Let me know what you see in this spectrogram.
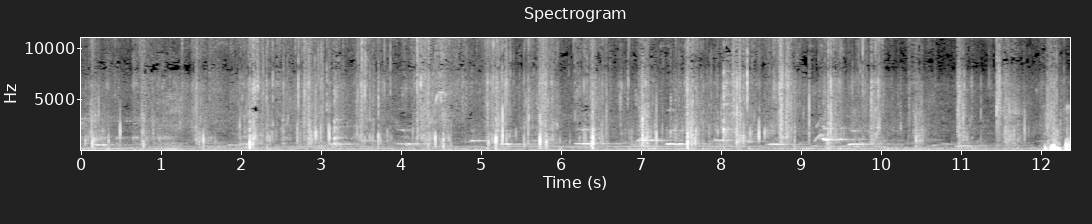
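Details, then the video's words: Caged gibbon at the Monkey Temple in Thailand, its song described as crying: a faint, steady series of short rising hoots about every half second, partly masked by footsteps and people talking nearby. "ПЛАЧ ГИББОНА"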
